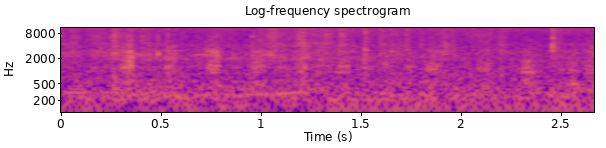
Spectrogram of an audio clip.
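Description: Junior, a pit bull dog, pants quickly and rhythmically, close by and faint, over a steady background hiss.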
